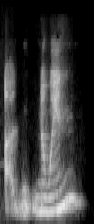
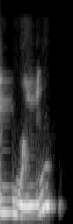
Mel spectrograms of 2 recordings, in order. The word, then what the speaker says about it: Nguyen: Yeah, it's like a little wing. So the G always tricks everyone. It's G is silent. I'm happy to say it Nguyen, which is, whatever comes out of your mouth without the G, we're fine.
